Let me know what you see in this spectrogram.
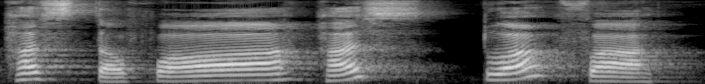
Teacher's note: توا کی جگہ پہ تے کی آواز نہیں آنی چاہیے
